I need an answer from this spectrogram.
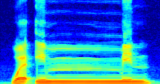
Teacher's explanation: the noon is completely gone and the only thing that remains behind is its ghunnah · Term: idgham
